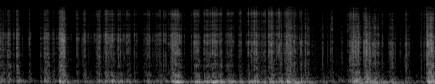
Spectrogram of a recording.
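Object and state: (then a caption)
Sheet of paper. A single thin sheet of white letter/A4 printer paper is held in both hands by the fingertips and flexed, bent and shaken in front of a microphone. The result is a continuous rustling and crinkling with bright, crackly bursts over a low, fluttering rumble from the sheet moving air. Loudness rises and falls throughout, with sharper swells near 1.8 s, 3.5 s and the end.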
